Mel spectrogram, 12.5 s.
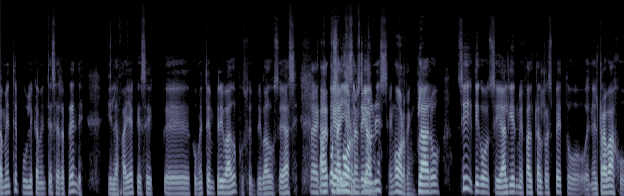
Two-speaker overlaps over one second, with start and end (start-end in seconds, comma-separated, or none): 6.4-7.8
